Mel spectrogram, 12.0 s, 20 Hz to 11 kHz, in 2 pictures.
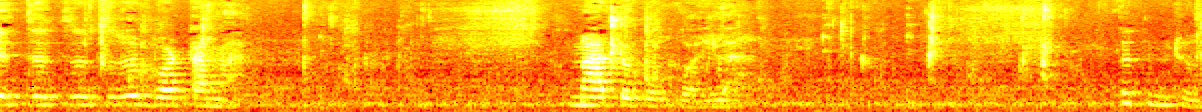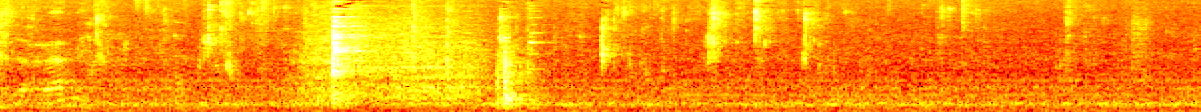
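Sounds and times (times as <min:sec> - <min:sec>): soft squishing of food: 0:00.0 - 0:07.6, 0:08.7 - 0:12.0
dish scraping: 0:07.4 - 0:08.8.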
